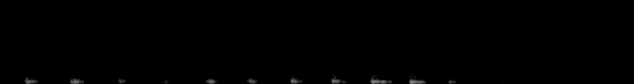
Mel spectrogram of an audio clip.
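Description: A quick, even series of soft, low thumps, about two or three a second, stopping about four and a half seconds in.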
